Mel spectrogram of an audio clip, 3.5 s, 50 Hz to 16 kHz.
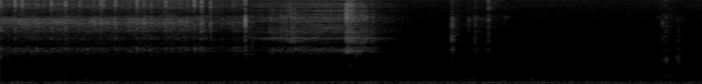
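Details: Sony D-15 Discman after lubrication: faint quick whir with a few light clicks as the sled pulls back in smoothly, no binding or grinding.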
